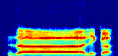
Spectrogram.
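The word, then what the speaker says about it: ذٰلِكَ: জালিকা। আচ্ছা প্রথমে চলেন আইনুদ্দিন ভাই চলেন প্রথমে বানান করেন যারা করেন।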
